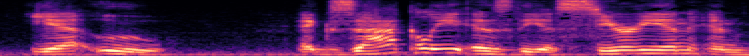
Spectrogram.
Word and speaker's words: Yahu: This would mean that these scribes would have pronounced God's sacred name as Ehu or Yahu, exactly as the Assyrian and Babylonian evidence demonstrate.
